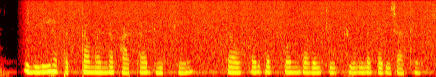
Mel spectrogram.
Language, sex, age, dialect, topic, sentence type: Chhattisgarhi, female, 60-100, Central, agriculture, question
